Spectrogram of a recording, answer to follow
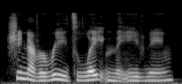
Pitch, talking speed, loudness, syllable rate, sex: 195 Hz, 230 wpm, -18 LUFS, 5.9 syllables/s, female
